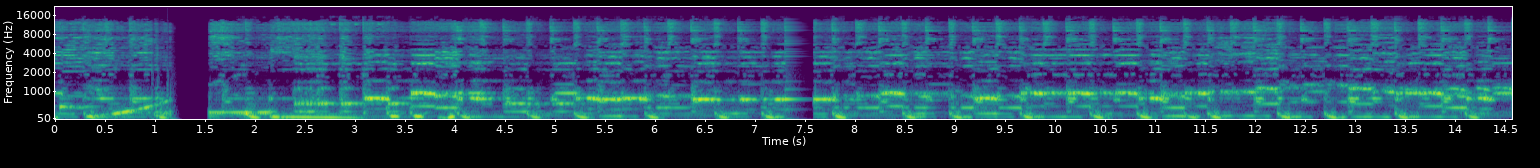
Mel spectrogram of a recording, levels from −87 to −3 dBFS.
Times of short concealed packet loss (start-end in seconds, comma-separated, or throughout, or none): 0.97-1.16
